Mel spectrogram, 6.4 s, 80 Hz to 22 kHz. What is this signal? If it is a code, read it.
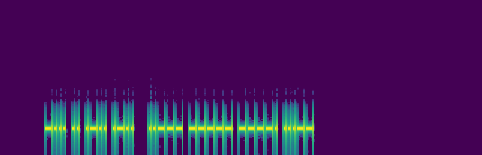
Morse code, heard as a keyed tone, about 40 wpm, 700 Hz. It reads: BILL 2093
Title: CWT Exchange 40wpm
